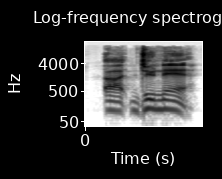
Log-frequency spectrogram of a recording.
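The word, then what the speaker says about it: Döner: But I was just going to say that we got a thing called a donner, which. – We did. A donner, a donor. We don't know. – The guy was pronouncing it Duner. He was a German guy.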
